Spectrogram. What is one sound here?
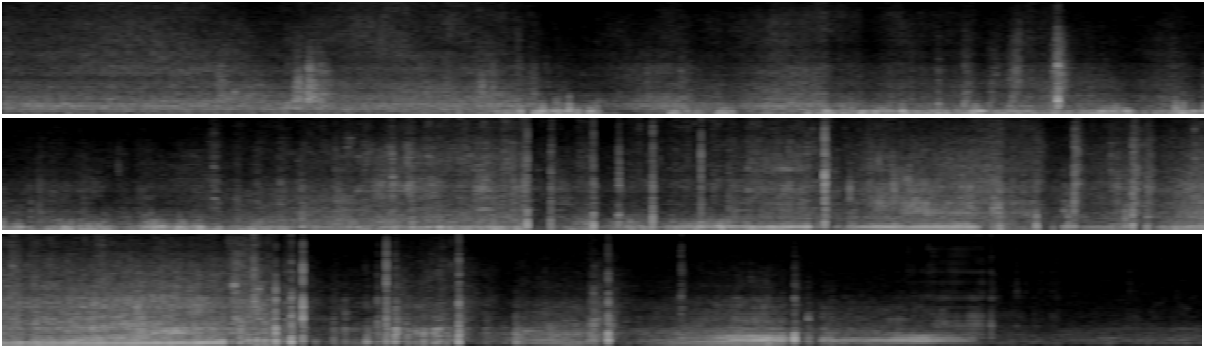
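A rally car engine roars and revs hard as it races past.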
